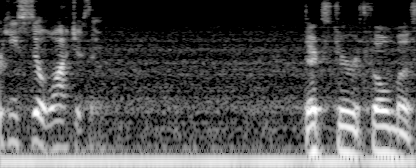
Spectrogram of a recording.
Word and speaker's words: Thomas: still watches him dexter thomas says you don't pronounce the h in my name well then why is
